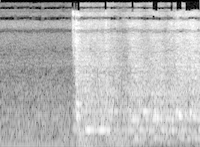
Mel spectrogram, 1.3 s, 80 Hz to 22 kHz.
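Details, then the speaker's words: 1987 Corvette C4, under 86,000 miles, sat for years, new injectors, suspected bad vacuum leak from unsealed part: quiet then sudden ragged burst of firing that fades after about a second; starts briefly then stalls. "Guys, so that was awesome. It actually fired up. It ran for, I don't know, maybe a second or so."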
